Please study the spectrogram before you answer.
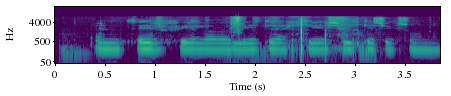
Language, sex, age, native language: Icelandic, male, 12, Icelandic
